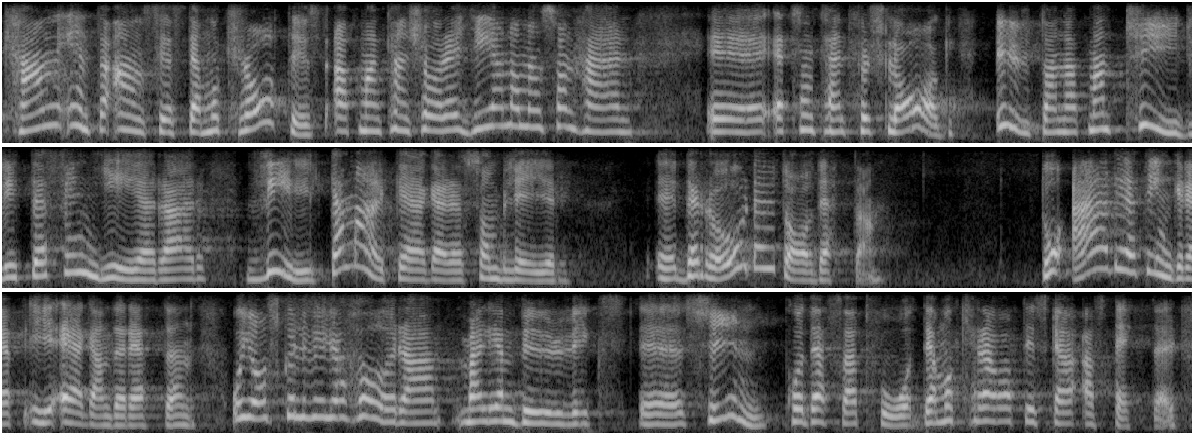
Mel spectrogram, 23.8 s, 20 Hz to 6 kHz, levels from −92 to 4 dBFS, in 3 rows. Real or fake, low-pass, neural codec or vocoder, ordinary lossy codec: fake; 5.4 kHz; vocoder, 22.05 kHz, 80 mel bands, WaveNeXt; Opus, 16 kbps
